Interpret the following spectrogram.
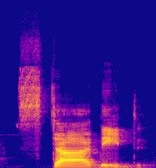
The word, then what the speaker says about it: studied: base study study study y la forma pasada studied stud it Okay y Esto va más rápido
